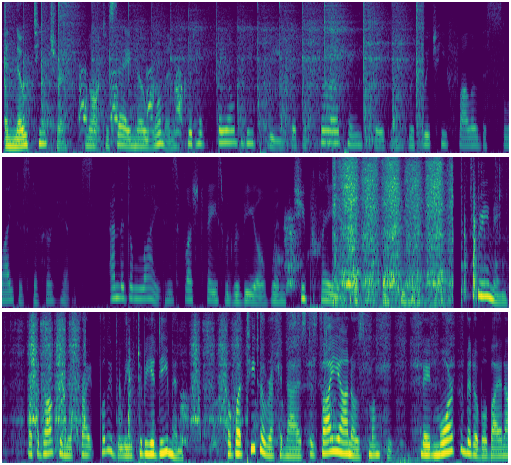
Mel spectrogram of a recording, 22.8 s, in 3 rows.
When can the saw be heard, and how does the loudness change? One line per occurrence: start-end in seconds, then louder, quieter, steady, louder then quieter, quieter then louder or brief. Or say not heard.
12.6-22.1 quieter.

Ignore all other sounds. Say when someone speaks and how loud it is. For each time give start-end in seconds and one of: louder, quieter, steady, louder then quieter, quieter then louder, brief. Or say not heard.
0.0-22.7 quieter then louder.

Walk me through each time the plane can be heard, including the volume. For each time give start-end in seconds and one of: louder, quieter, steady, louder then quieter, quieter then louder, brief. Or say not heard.
not heard.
